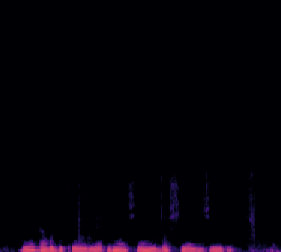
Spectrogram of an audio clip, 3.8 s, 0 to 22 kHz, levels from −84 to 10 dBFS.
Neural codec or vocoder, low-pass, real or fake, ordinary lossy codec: codec, 16 kHz, 4 kbps, FreqCodec, smaller model; 7.2 kHz; fake; none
